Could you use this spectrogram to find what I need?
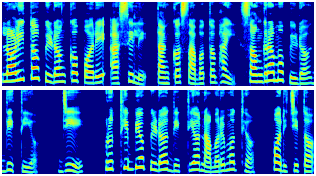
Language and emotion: Odia, neutral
